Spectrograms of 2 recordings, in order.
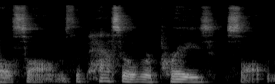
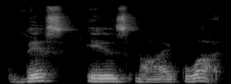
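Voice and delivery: solemn slow; much slower than usual. Acted. Jesus words, very slow.

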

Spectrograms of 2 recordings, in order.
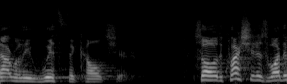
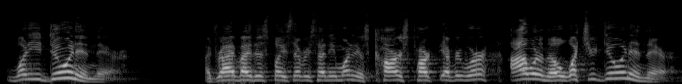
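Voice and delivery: higher, pressing mock challenge; hammed-up lightly, a bit louder; retold upset demand; 5 semitones higher, 9 dB louder than usual. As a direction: imitate a suspicious older man, mildly. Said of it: "it sounded like he might be upset".

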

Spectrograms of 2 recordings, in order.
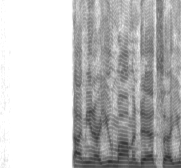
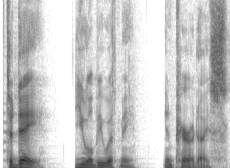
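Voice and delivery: softer, fading tender promise; hushed promise; 6 semitones lower, 5 dB quieter than usual. Retold or imitated. Preacher quoting Jesus to the dying criminal, hushed and tender. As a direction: give it gently, barely above a breath.

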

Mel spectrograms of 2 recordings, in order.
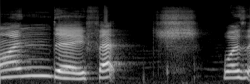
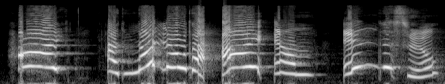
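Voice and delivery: much higher, loud and fast toy voice; squeaky Rocky voice; 6 dB louder than usual. Pretend. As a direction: pipe up as a silly toy friend.

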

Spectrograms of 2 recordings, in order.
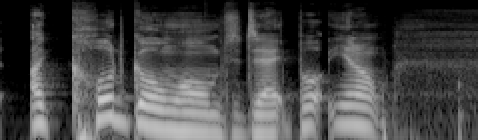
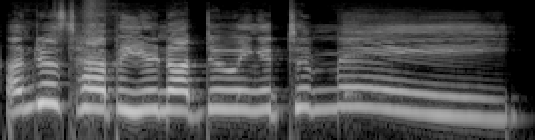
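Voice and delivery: much higher, slow, faux-shocked simper; mock horrified passenger; 11 semitones higher, slower than usual. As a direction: play a smug bystander pretending to care. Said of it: "they'll rather just say".

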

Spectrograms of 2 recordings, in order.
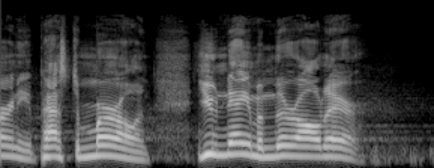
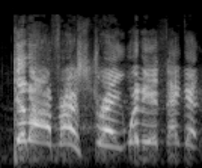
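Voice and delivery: mock angry yell; 12 semitones higher, 4 dB louder than usual. Retelling crowd cursing him.

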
